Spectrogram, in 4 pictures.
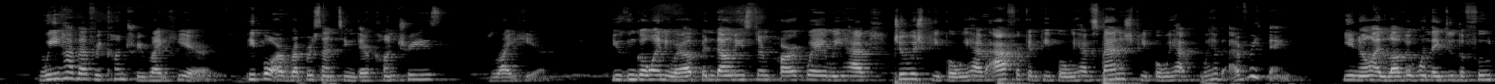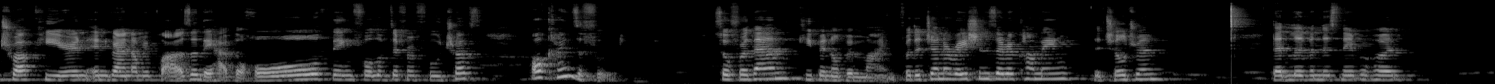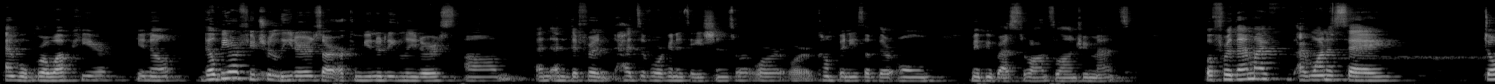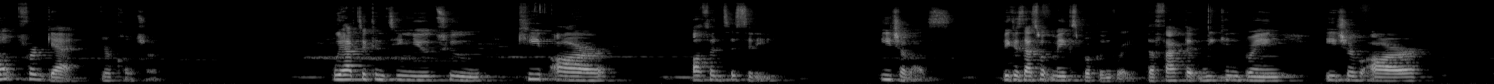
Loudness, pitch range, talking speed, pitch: -30 LUFS, 185-230 Hz, 160 wpm, 205 Hz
